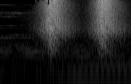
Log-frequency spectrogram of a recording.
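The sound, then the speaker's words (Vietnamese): Arrows whoosh through the air in two evenly spaced, broad rushing swishes. Each swells and fades smoothly over a faint, low background tone. “Bỗng vút vút hai mũi tên từ đâu phóng tới, cắm thẳng vào yết hầu và mắt trái của hai tên đàn em.”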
